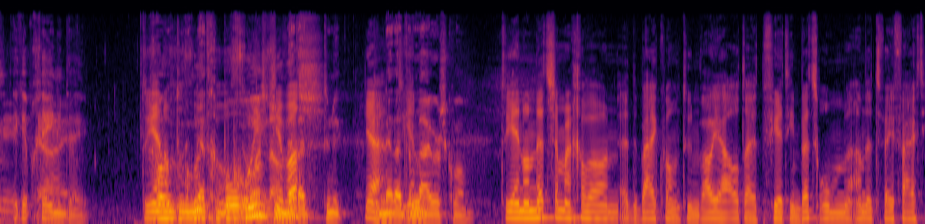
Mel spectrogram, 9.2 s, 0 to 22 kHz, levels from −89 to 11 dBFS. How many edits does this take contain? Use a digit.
4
